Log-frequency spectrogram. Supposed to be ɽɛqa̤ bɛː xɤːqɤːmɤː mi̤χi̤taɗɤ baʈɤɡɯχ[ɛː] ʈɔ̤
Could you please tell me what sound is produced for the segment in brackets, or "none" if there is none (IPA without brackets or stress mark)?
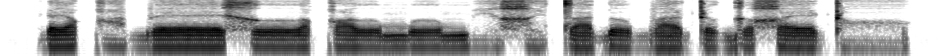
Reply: ɛː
